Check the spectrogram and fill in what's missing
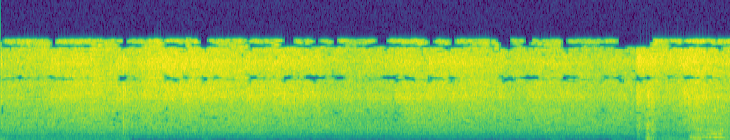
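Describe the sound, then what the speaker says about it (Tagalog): Garlic, onion and a little meat sautéing in a pan: a loud, steady, close hissing sizzle that runs continuously, with a brief clatter of stirring near the end, alone with no talk. "nagisa ako ng bawang at sibuyas"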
